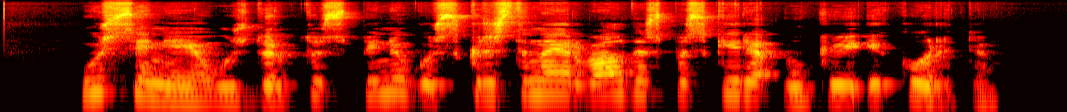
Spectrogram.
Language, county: Lithuanian, Telšiai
